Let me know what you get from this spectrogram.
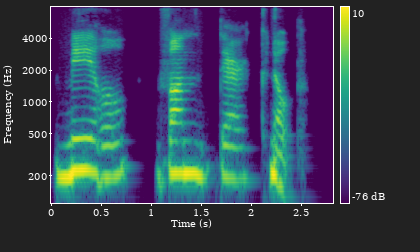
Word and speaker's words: Merel van der Knoop: So the way that you'd pronounce it in Dutch is Merel van der Knoop.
